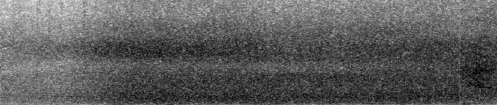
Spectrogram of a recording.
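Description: Pacific Ocean surf breaking on the shore below a beachfront terrace, a broad continuous wash of waves that swells louder after the first second and stays full and steady, with no one speaking.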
